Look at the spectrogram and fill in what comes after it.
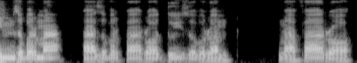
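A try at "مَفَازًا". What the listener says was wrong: দেখেন তো ফা কি আছে? ফা জবরের পরে খালি আলিফ।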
